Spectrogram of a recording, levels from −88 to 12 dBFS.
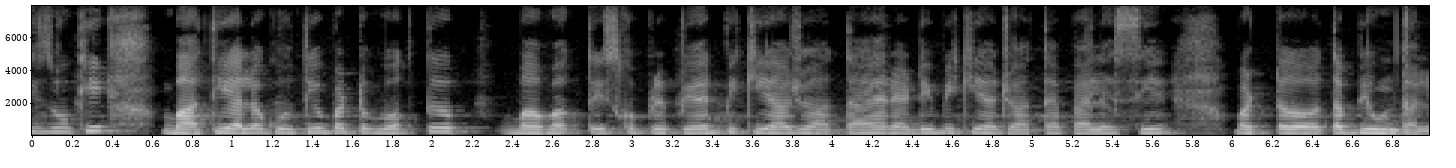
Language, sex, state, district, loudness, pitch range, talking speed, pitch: Hindi, female, Uttar Pradesh, Ghazipur, -20 LUFS, 205-230 Hz, 230 wpm, 215 Hz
